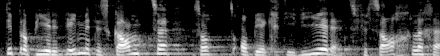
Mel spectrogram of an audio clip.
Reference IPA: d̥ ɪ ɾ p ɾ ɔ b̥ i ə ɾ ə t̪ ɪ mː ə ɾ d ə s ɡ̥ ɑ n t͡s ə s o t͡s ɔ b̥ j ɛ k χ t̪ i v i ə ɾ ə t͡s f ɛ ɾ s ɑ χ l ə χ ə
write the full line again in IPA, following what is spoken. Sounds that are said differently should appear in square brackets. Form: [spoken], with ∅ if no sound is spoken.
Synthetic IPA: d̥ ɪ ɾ p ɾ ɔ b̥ i ə ɾ ə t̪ ɪ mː ə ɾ d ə s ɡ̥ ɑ n t͡s ə s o t͡s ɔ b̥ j ɛ k χ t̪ i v i ə ɾ ə t͡s f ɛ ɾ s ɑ χ l ə χ ə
